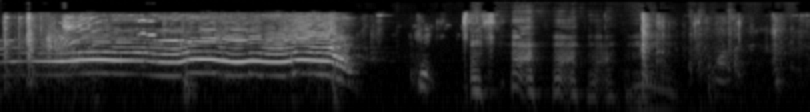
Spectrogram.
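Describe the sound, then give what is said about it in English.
A dog lets out one long, loud, wavering howl lasting a couple of seconds, then falls quiet as someone starts talking. “I've got my own dog problems. I'll give them a minute to calm down.”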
